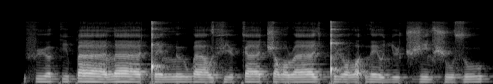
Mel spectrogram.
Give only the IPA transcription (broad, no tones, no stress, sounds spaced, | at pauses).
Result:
f yː ə̯ k i p æː l æː ǃ e lː ɯː w æː lˠ fʲ ø k æː t͡ʃ e lˠ ɹ æː lʲ ǃ yː ʊ̯ lˠ i ʔ ð e ʊ̯ ʎ yː t͡ʃ ʒ i lʲ ʃ u z u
